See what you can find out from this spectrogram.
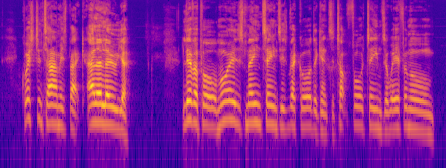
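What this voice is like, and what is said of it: Put-on regional accent while reading. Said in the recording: “I won't do the accent. ... No, I will do. ... you can't read it without the accent.”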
